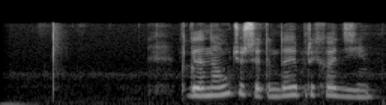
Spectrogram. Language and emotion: Russian, neutral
